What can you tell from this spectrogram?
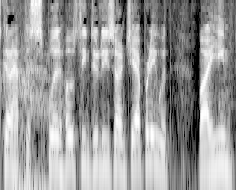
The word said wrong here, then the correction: Mayim: Bialik. Did I say that right? – I believe Mayim. – Yeah, Mayim Bialik.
